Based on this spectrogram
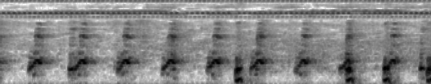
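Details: Waterhen lured by a caller during bird trapping: rhythmic, throaty, honking croaks given in an even series of roughly two per second. Each note drops sharply, against a quiet background.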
